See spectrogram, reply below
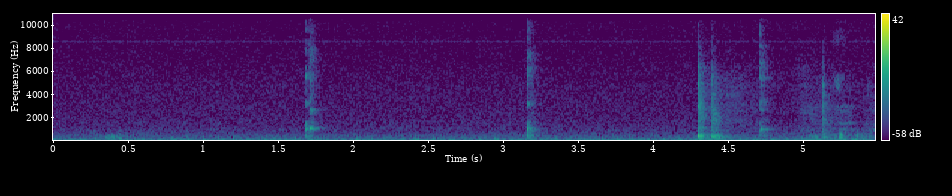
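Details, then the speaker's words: Knee crepitus test with a hand on the kneecap, leg lifted and lower leg swung without moving the femur: about five or six sharp, irregular clicks and pops, attributed to poor patellar tracking (patellofemoral clicking). "today I'd like to talk about one very common cause of clicking grinding and popping in the knees these are very common signs of poor patellar tracking"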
